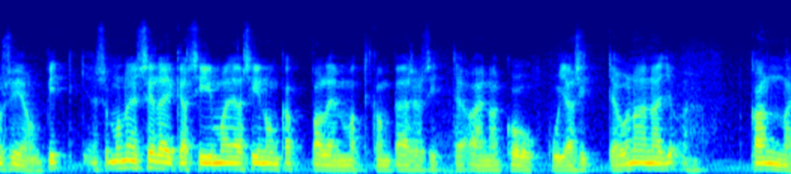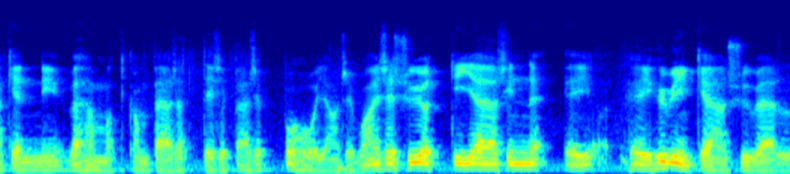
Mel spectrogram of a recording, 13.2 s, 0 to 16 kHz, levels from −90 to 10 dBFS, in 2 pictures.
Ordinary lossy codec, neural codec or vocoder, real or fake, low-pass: none; none; real; 14.4 kHz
